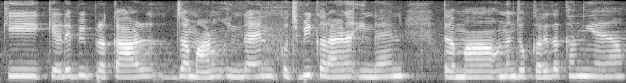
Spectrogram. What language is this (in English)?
Sindhi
